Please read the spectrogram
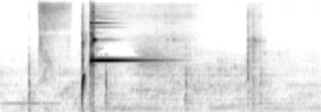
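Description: Two sharp knocks about a tenth of a second apart, the second the loudest and ringing on with a clear single tone that fades over about a second: a cricket ball striking hard in a practice net.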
